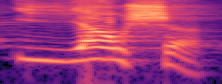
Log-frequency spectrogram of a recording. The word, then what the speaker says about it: Yahusha: E a pronúncia é Yahusha.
